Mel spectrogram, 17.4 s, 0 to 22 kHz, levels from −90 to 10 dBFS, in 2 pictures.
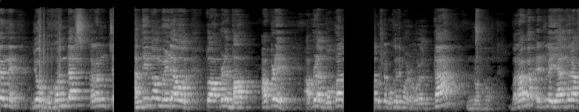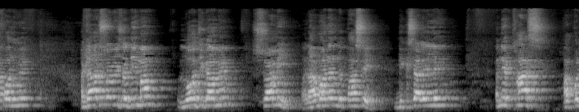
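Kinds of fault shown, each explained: loose connector crackle: From 0.59 to 0.90 s an irregular burst of scratchy crackle breaks through as a worn or dirty contact chops the signal on and off. Its ragged, uneven texture sets it apart from the clean, complete gaps that follow later.
audio dropout to silence: From 1.70 to 2.02 s the sound cuts out for about 320 ms into silence with no room tone, likely because the input was briefly lost while recording continued. That stretch of material is simply gone rather than delayed.
playback stall: At 5.15 s the sound halts for about 460 ms, likely because the player ran short of data, then resumes at 5.61 s. Unlike the earlier dropout, this pause is followed by a hurried passage as the player works through its backlog.
time-compressed catch-up: From 5.61 to 6.05 s, immediately after the stall, the audio plays at 2.0 times its normal rate while keeping its pitch. 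A plain speed-up would raise the pitch, but here only the pace rushes.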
